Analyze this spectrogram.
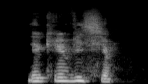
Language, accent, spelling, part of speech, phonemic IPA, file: French, Canada, décrivissions, verb, /de.kʁi.vi.sjɔ̃/, LL-Q150 (fra)-décrivissions.wav
- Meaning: first-person plural imperfect subjunctive of décrire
